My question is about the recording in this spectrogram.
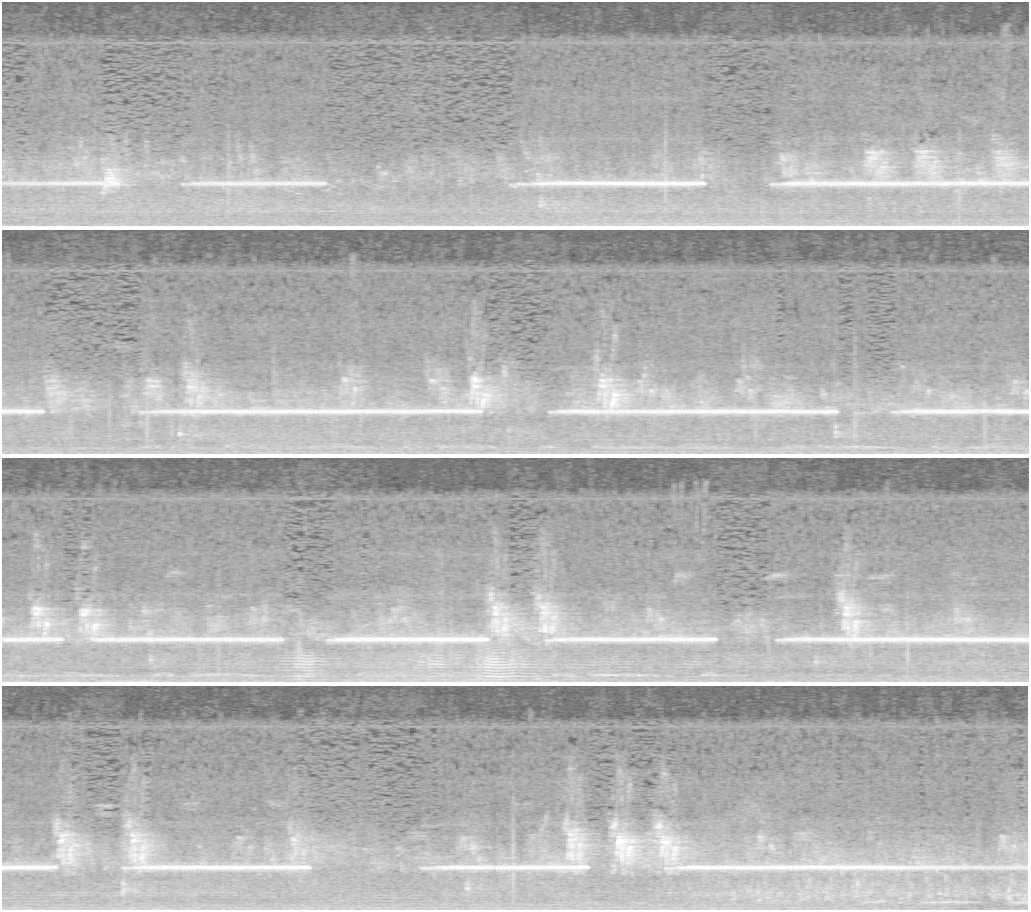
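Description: A singing insect trilling one steady high note in repeated bursts of one to two seconds with short breaks between them, over faint outdoor background noise with a few short high chirps.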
